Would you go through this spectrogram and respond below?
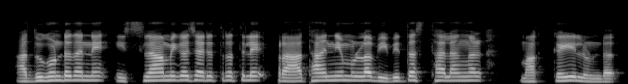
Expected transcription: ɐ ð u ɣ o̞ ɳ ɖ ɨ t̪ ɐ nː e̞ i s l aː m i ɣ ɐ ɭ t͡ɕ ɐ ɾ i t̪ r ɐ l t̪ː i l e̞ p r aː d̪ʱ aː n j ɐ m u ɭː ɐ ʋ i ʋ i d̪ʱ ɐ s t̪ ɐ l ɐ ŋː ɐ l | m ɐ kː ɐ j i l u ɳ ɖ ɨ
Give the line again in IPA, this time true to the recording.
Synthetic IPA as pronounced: ɐ ð u ɣ o̞ ɳ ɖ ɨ t̪ ɐ nː e̞ i s l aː m i ɣ ɐ t͡ɕ ɐ ɾ i t̪ r ɐ t̪ː i l e̞ p r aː d̪ʱ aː n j ɐ m u ɭː ɐ ʋ i ʋ i d̪ʱ ɐ s t̪ʰ ɐ l ɐ ŋː ɐ ɭ | m ɐ kː ɐ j i l u ɳ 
